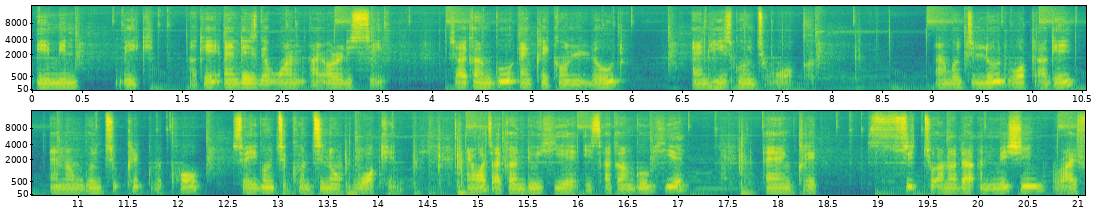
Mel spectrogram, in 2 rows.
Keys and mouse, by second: 0.9-1.4 drag, 2.6-3.5 drag, 5.7-6.0 drag, 6.9 space, 7.4-7.8 middle drag, 8.3 space, 9.8 click, 11.8 click, 13.1 space, 13.8 shift+middle drag, 14.8 space, 15.4 middle click, 16.2 click, 17.7-18.0 shift+middle drag, 18.7 click, 19.0 click, 19.3-21.0 drag.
